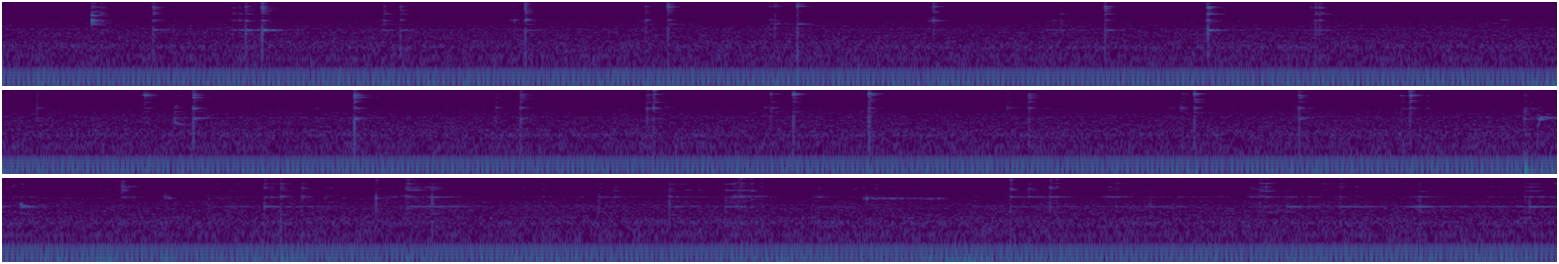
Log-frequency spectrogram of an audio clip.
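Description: A full green glass soda bottle is held in the hands while fingernails tap on its glass body and label. Quiet, bright, very short clicks and clinks come at an irregular pace over a steady low hum, with a slightly denser, scratchier stretch near the end.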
